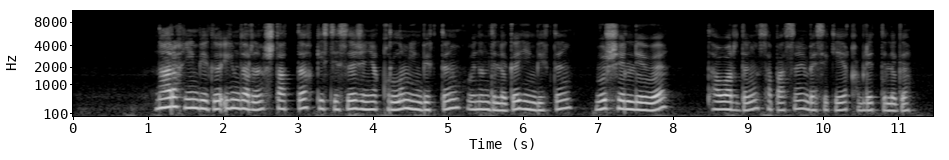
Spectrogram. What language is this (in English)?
Kazakh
